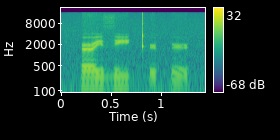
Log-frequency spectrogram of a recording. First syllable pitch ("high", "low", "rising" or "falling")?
high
